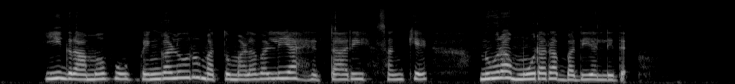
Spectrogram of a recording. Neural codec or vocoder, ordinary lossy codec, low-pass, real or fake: vocoder, 48 kHz, 128 mel bands, Vocos; none; 14.4 kHz; fake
